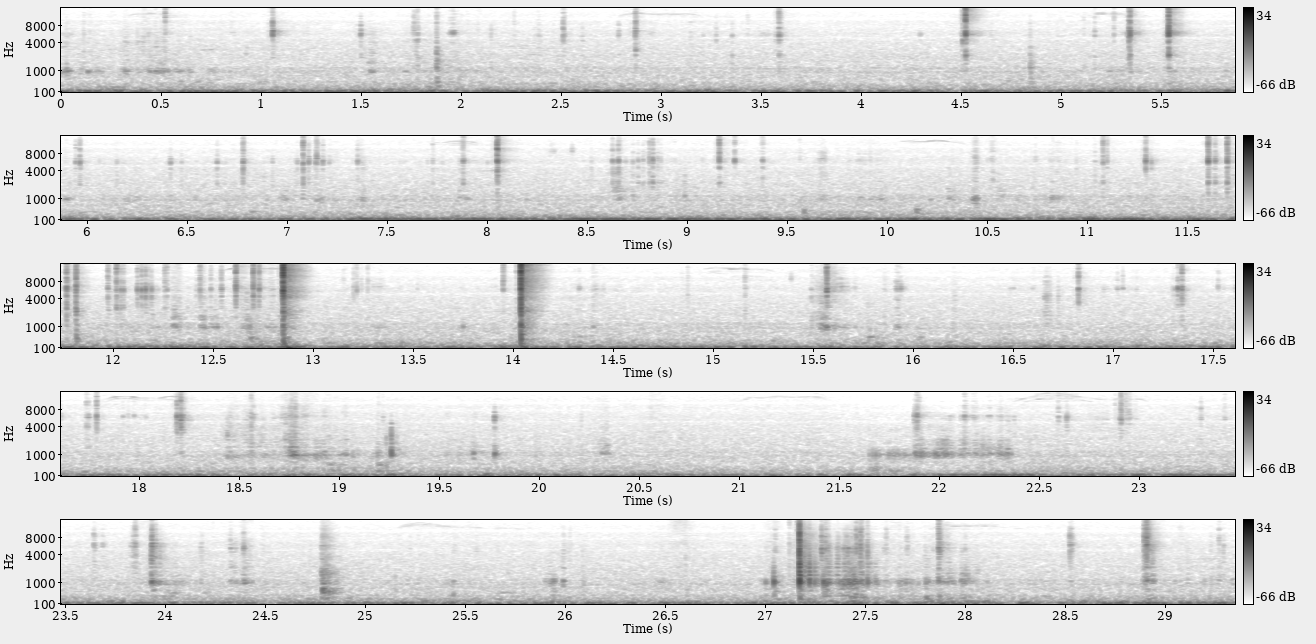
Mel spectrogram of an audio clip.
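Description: Small plastic kit parts being handled and fitted together: scattered light clicks, with two sharp snaps about a second apart near the middle and a short clatter near the end.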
